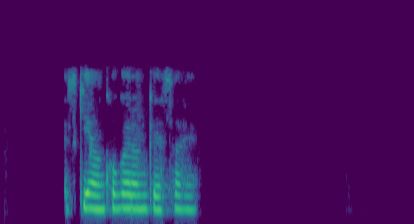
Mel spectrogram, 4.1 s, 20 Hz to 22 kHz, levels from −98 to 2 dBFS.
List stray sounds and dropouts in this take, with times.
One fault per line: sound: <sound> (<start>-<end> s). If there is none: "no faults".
no faults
